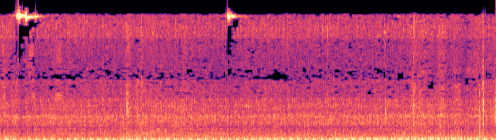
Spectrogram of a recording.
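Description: Motorcycle engine running at low revs with a fast, even pulse as the bike crawls over a loose stony track. A sharp click, likely a stone, near the end.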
